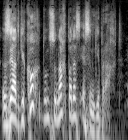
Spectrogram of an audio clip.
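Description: A middle-aged man preaching a sermon as pastor, slow and emphatic, swinging between loud appeals and hushed asides. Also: high-pitched, huge pitch swings, husky, a faint crowd.

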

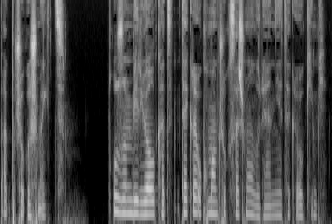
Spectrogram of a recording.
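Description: A young woman hosting a casual solo podcast, rambling and self-mocking with quick jokey asides. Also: fairly low pitch, steady tone, mellow, dry recording, studio quality. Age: young adult. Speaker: podcast host and YouTuber.

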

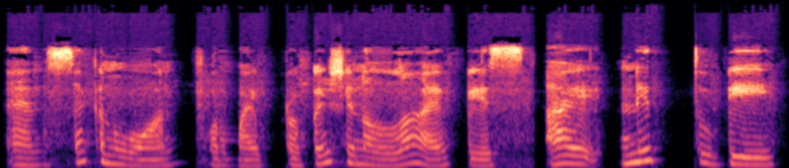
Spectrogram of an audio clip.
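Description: A woman's voice: low voice, takes it slowly, pushed and bright, a little hiss or hum, low-quality recording. A woman from Indonesia, a podcast listener sharing her goals, hesitant with fillers.

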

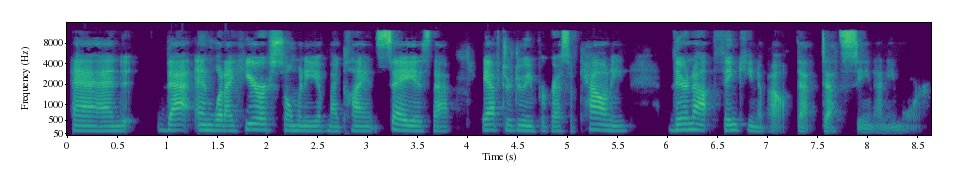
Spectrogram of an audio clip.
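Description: A woman's voice: low-pitched, moderate pace, a bit bright. A woman grief counselor talking casually in an interview, explaining in long run-on sentences.

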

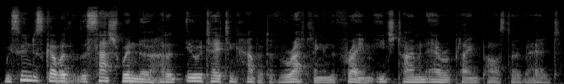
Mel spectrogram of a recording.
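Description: Speaking quickly at a medium pitch, a man from Germany in his twenties or thirties appears as a guest writer. He answers the interviewer hesitantly, restarting often and saying um a lot, and then reads a passage he wrote.

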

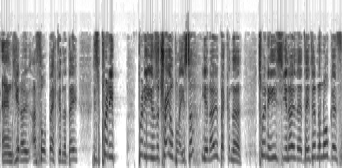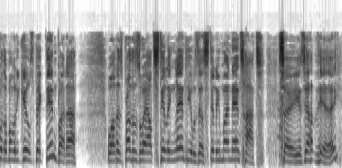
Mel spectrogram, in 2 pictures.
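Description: On stage, a male comedian with a South Auckland New Zealand accent tells stories in a casual, slangy way, joking and poking fun at himself. His voice is high-pitched and fairly quick, with no echo.

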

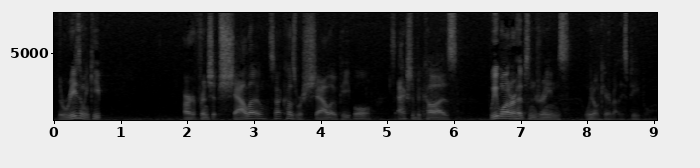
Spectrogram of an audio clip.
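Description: A man preaching a sermon to a room of listeners, earnest, moving from loud emphasis to hushed gravity. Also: medium pitch. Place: room with an audience.

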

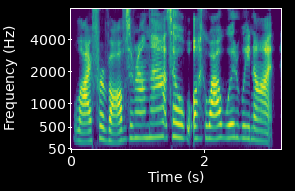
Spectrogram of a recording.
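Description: A woman's voice: high-pitched, a little slow, fairly bright tone, no echo, clean studio sound. A woman co-hosting a podcast in casual, slangy, informal conversation. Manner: informal, slangy, filler "like" throughout. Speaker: podcast co-host. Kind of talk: casual chat.

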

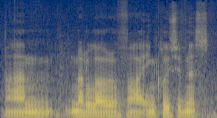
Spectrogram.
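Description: A young Australian man of twenty-five speaks in a low, flat tone with little melody. He talks hesitantly, with many fillers. A faint noise sits under his voice. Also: moderate pace. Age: 20s. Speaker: youth panel guest. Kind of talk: casual discussion.

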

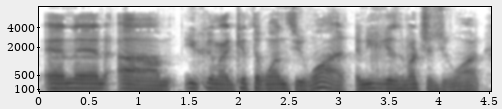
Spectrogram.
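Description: Low-voiced man raving about food. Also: fairly even intonation, moderate pace, darkish tone. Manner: enthusiastic, rambling with fillers. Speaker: podcast co-host. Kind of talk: casual chat.

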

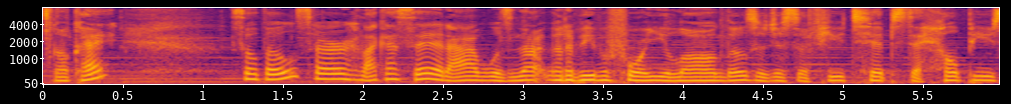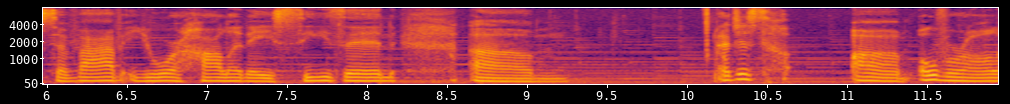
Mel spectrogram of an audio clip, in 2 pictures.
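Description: A man hosting a casual solo podcast while under the weather, speaking in a nasal, stuffy voice and giving earnest, gentle advice. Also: medium pitch. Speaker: podcast host.

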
